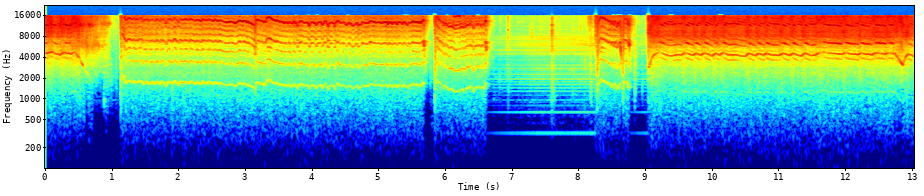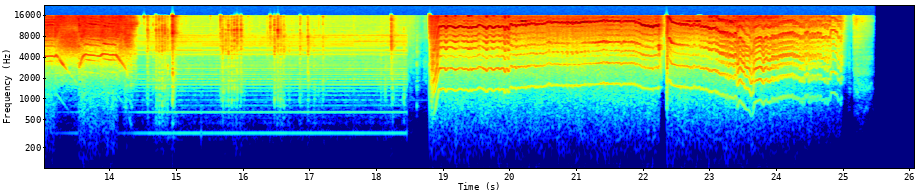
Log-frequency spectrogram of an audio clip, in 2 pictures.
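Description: A power grinder whines at high speed and grinds against metal, rising and falling in pitch.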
